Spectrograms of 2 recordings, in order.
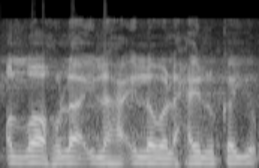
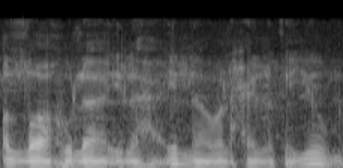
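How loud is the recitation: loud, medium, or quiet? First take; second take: loud; medium. First: It is recited louder still. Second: It is recited a little louder. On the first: "Agak dikencengin" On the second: "Agak kencengin dikit"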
